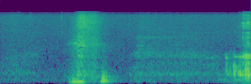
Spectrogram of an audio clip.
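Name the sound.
burp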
